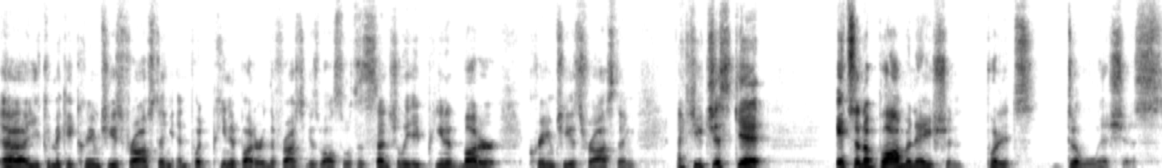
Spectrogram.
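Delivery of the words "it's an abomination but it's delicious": evil-sounding, much slower. Talking with another person, sounding evil. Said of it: "You sounded so evil when you said that".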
